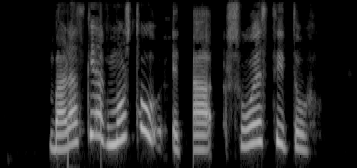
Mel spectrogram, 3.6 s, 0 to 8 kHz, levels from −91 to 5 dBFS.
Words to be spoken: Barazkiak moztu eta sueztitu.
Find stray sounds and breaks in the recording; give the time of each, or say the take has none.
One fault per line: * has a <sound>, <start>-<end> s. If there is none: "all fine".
* has a dropout, 1.9-1.9 s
